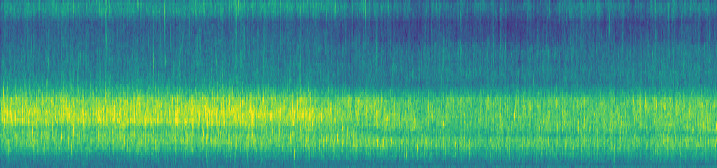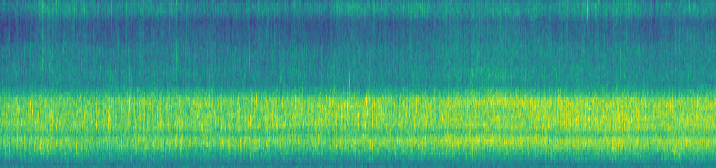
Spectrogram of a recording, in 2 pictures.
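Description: Chicken pieces frying in a pan of hot oil: a steady sizzle.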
